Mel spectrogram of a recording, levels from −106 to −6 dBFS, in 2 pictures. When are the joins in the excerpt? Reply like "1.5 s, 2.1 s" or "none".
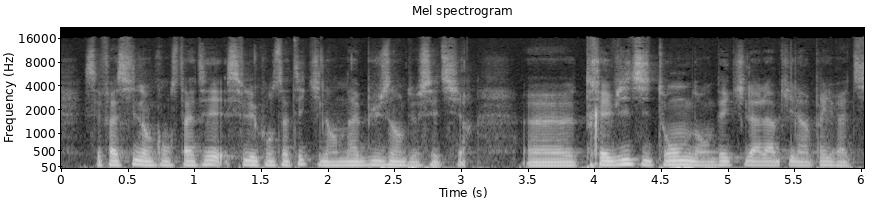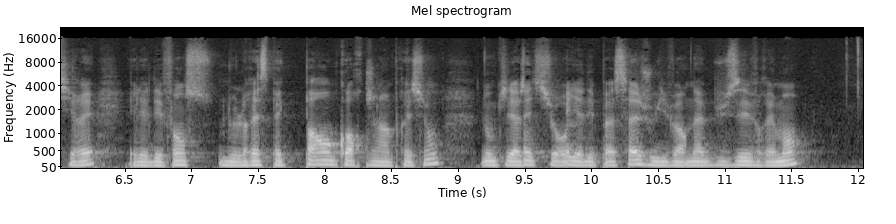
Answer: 1.3 s, 2.6 s, 5.4 s, 5.7 s, 8.3 s, 9.5 s, 9.8 s, 10.7 s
